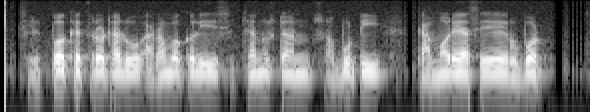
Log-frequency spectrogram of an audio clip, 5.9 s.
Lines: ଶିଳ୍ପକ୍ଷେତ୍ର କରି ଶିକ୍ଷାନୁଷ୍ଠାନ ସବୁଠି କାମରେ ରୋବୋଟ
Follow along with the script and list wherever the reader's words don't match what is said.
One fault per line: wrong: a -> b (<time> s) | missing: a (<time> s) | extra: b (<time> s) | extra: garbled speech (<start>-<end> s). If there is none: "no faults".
extra: ଠାରୁ ଆରମ୍ଭ (1.1 s)
extra: ଆସେ (4.7 s)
